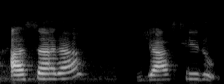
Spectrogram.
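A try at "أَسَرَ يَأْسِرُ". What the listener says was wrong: اسارا نہیں، یہ حمزہ ہے. या सिरू। ये आप कोई रूल, आप कोई ये रूल ग्रामर का सीख के ये पेश लगा रहे हैं या ये खबर दे रहे हैं? ये क्या है?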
